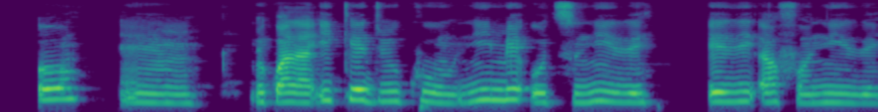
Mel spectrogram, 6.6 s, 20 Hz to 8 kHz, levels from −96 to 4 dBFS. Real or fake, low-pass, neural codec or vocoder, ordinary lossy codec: real; none; none; none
